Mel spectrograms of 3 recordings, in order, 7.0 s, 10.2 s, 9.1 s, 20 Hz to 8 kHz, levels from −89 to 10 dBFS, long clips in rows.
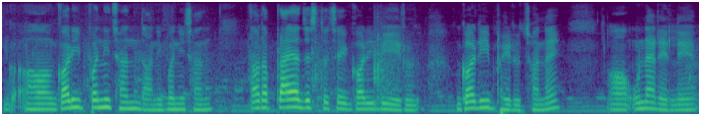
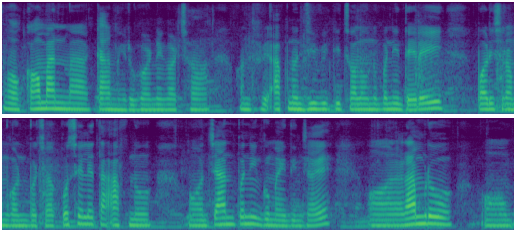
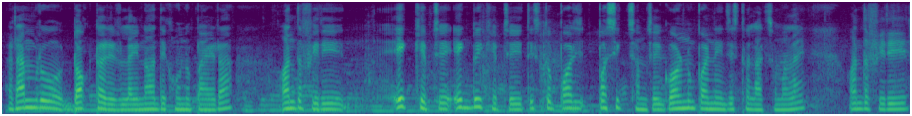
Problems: none marked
